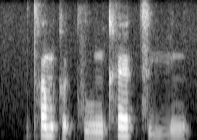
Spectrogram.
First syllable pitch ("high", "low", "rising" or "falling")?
high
